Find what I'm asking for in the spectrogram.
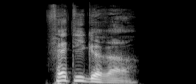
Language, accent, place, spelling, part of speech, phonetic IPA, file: German, Germany, Berlin, fettigerer, adjective, [ˈfɛtɪɡəʁɐ], De-fettigerer.ogg
- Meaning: inflection of fettig: 1. strong/mixed nominative masculine singular comparative degree 2. strong genitive/dative feminine singular comparative degree 3. strong genitive plural comparative degree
